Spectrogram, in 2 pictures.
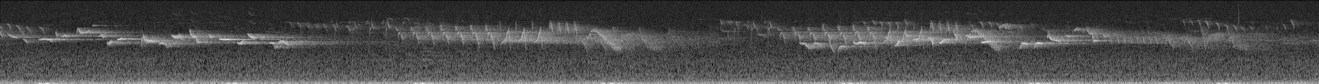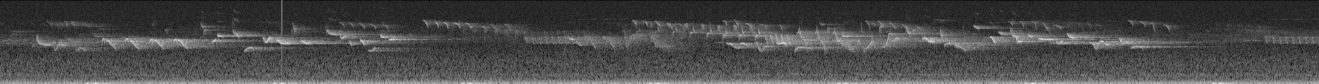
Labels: What animal is singing?
bird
